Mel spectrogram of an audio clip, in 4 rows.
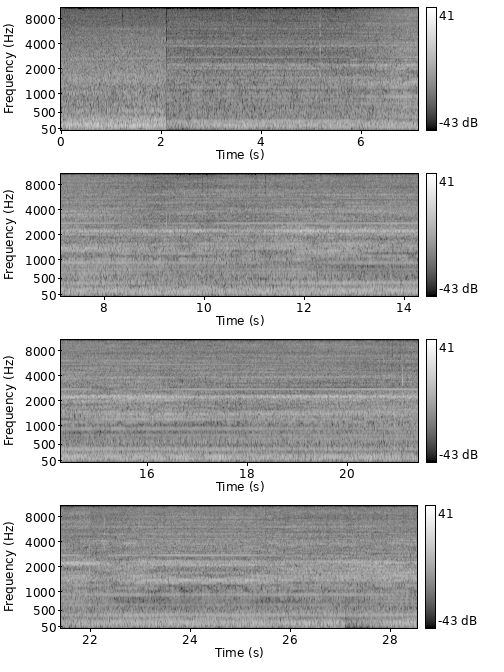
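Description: Ferrari SF90 Spider's twin-turbocharged V8 idling steadily, with a high whine over the engine note.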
